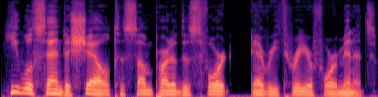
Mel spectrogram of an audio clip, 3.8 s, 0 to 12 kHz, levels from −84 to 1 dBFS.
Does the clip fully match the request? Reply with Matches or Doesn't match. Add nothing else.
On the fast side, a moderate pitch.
Doesn't match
